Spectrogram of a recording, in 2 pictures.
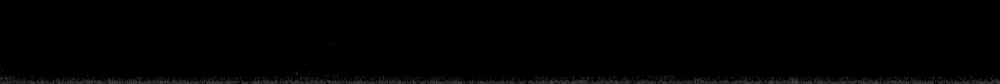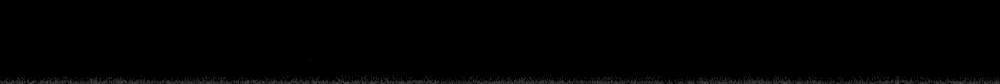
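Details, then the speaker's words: Normal resonant chest percussion on a student nurse practitioner's respiratory exam of an adult male, tapping front and back; resonant sounds equal on both sides throughout. "And um I was hearing resonant sounds that were equal on both sides throughout, which is good. That's normal. That's what we want."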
